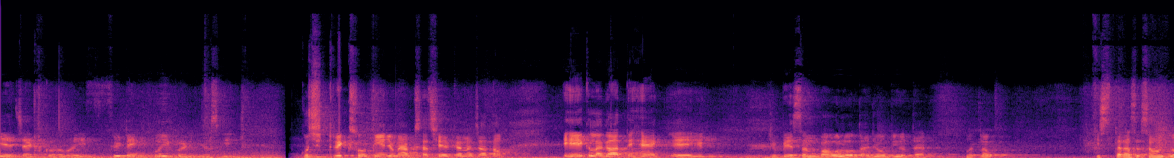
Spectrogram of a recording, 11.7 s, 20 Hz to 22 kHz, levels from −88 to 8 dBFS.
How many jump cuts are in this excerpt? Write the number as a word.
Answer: one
